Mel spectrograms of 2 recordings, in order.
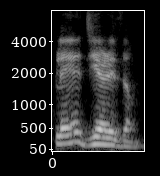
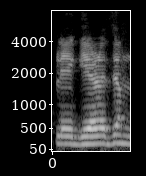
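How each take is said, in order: First: The second consonant is a j sound. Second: The second consonant is a hard g sound. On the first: The speaker calls it right. "তাহলে এটা হচ্ছে প্লেজিয়ারিজম" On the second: The speaker calls it wrong. "প্লেগিয়ারিজম না"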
